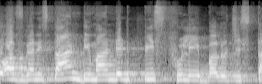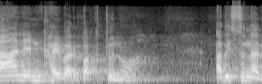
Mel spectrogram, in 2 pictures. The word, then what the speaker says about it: बलूचिस्तान: तो इसको बहुत लोग बोलते हैं बल्टिस्तान, वो मत समझिएगा, अभी सीधा बलूचिस्तान रखिएगा।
